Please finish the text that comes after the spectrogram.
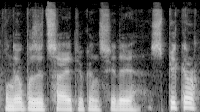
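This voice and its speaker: A man presenting a product demonstration in short, halting phrases, with a low-key, matter-of-fact manner. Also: expressive, warm tone. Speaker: product reviewer.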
